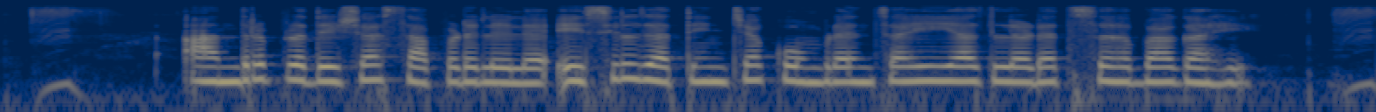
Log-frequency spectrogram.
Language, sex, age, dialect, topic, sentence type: Marathi, female, 25-30, Standard Marathi, agriculture, statement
